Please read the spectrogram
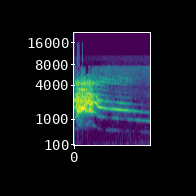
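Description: A cat lets out a loud, drawn-out yowl, starting harsh and strained before settling into a long, wavering wail that slowly fades. No voices accompany it.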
